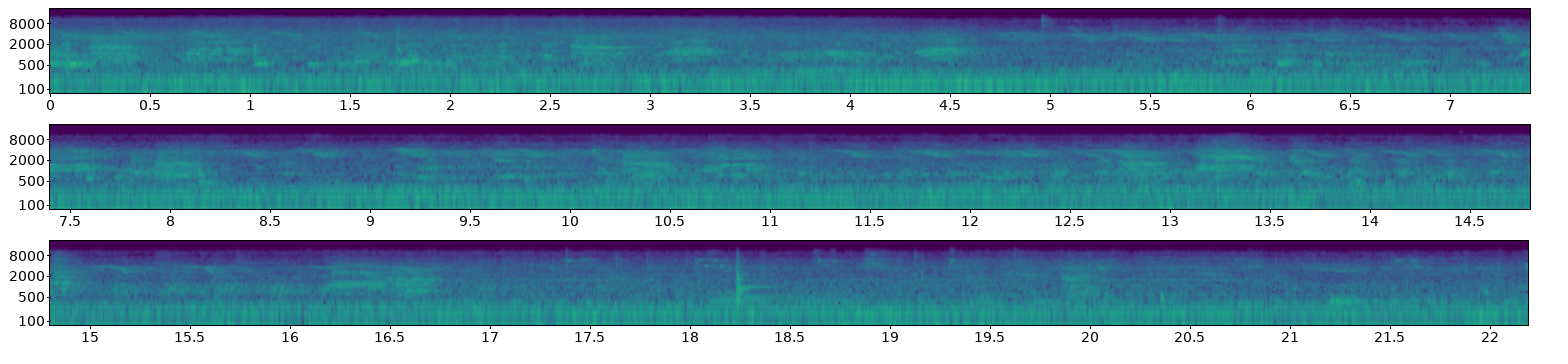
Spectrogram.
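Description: Chickens clucking repeatedly, with one sharp click late on.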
